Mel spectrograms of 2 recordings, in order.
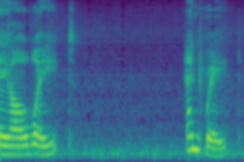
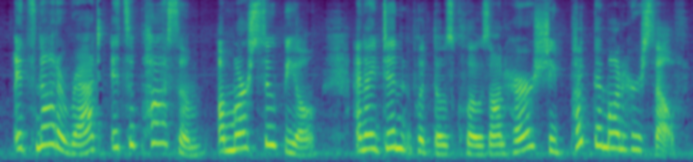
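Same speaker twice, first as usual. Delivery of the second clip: put-on young girl voice; 6 semitones higher than usual. Izzy defends the possum.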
